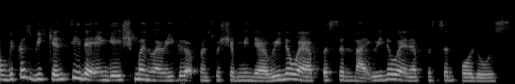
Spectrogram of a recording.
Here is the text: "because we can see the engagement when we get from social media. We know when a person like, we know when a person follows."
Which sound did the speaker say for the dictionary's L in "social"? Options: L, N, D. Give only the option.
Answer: N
